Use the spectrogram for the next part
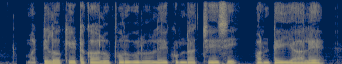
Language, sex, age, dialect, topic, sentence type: Telugu, male, 31-35, Telangana, agriculture, statement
